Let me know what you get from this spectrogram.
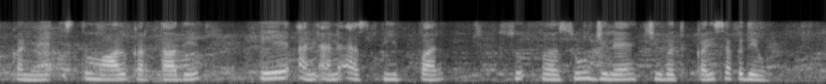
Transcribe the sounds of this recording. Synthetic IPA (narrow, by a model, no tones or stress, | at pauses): kənːeːʔɪst̪eːmaːlkəɾt̪aːd̪eːeːɛːnɛːnɛːspiːpəɾ | suːd͡ʒɪlɛːt͡ʃɪʋət̪kəɾiːsəkd̪eːɦoː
